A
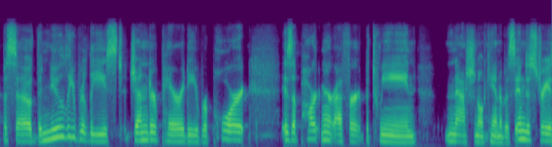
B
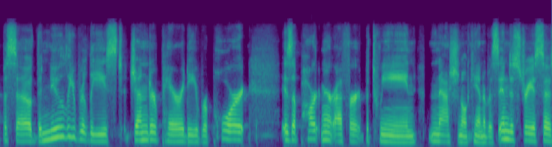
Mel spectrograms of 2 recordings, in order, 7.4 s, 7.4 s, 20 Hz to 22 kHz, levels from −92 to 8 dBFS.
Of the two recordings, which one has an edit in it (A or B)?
B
